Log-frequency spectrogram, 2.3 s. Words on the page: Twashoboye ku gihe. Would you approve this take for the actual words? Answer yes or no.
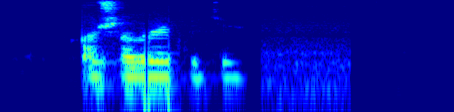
yes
